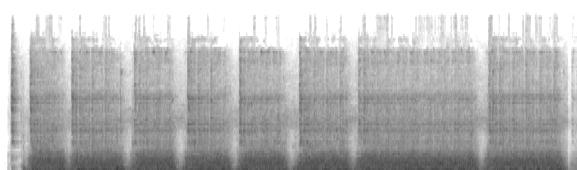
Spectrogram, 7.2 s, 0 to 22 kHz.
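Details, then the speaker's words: 5-inch gauge Modelworks pannier tank steam loco on a rolling road, boiler and water tanks full, after suspension calibration; even chuffs roughly every three-quarters of a second over constant hiss, running smoothly. "once again is the engine running on the Rolling Road with the tanks and boiler full of water"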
